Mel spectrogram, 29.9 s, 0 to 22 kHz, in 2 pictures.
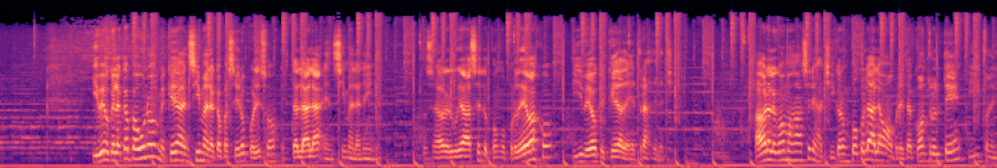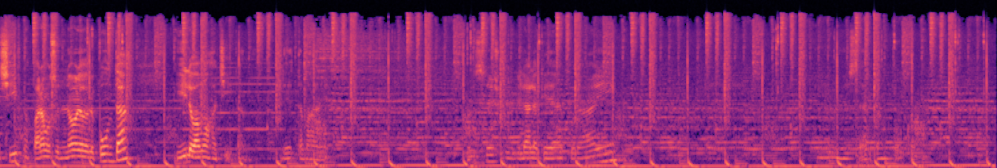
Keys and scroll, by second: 13.3 ctrl+t.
